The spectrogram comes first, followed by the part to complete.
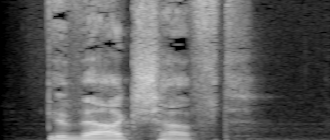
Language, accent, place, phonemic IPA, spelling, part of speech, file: German, Germany, Berlin, /ɡəˈvɛʁkʃaft/, Gewerkschaft, noun, De-Gewerkschaft.ogg
- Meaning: labor union, trade union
